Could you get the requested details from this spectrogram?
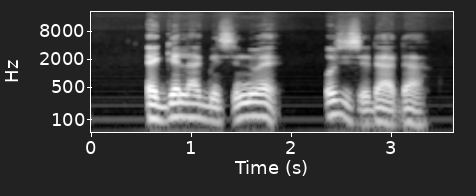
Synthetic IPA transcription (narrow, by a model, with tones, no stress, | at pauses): ɛ˨ɡɛ˧la˧ɡ͡bĩ˨sĩ˨˦nũ˦ɛ˦˨ | o˦s̬i˦˨ʃe˨˦da˦˨da˦˨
